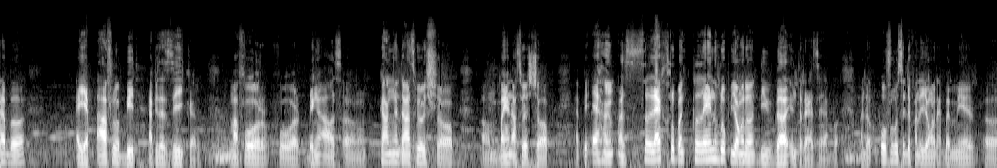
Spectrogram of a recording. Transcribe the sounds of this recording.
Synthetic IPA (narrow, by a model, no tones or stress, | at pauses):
ɛbə | ɛjəɛp̚aːfrobithɛpjədəzeːkər | maːfoːrfoːrdɪŋəɑlˠsəkaŋədaːnsʋœɹkʃɔp̚ | əmbajəndaːnsʋøːɹkʃɔp | hɛpjəʔɛxənənslɛxtxrupənklɛjnxrupjoŋəɾədiʋɛlˠɪntəɾɛsəɦɛbəmaːɹdəoːvərosɪdəŋfɑndəjoŋəɾəɦɛbəmɪːrə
